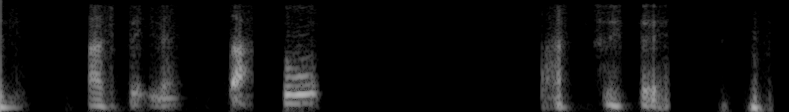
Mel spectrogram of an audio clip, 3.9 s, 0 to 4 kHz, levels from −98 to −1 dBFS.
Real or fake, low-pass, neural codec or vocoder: fake; 3.6 kHz; codec, 16 kHz, 0.5 kbps, FunCodec, trained on Chinese and English, 25 frames a second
